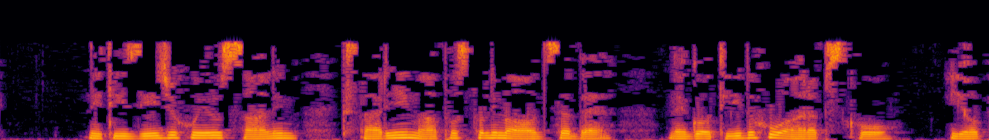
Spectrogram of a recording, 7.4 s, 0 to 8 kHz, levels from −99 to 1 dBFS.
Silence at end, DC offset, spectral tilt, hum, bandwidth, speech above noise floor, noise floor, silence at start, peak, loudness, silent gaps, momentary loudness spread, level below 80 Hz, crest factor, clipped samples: 0.05 s; under 0.1%; -10 dB/octave; none; 5.8 kHz; 37 dB; -58 dBFS; 0.65 s; -10 dBFS; -22 LUFS; none; 9 LU; -52 dBFS; 12 dB; under 0.1%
